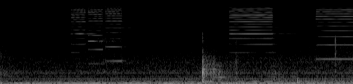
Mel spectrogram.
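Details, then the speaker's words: BetaFPV 85 Pro 2 flight controller with failed onboard 5 V regulator, powered over USB 5 V then battery plugged in: plug-in click, then three bursts of stepped high beeps as the ESCs finish their startup tune; the board now responds. "ast in my case is that the 5 volt regulator on the board failed and that is stopping the board from powering up and giving the esc that response that it needs"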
